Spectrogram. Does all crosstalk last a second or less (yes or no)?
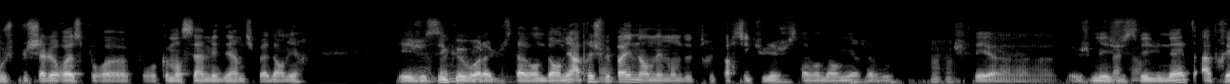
no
